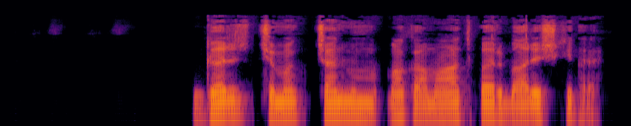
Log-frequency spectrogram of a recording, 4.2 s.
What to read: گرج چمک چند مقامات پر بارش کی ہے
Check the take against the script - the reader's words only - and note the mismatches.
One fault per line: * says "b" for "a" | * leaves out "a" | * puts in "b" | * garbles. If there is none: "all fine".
all fine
